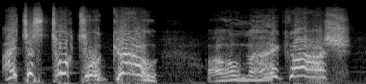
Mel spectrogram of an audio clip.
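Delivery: high, drawn-out shouted squeal; hammed-up fanboy screaming; Deku, ecstatic. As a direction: shriek it in giddy disbelief. Deku ecstatic after meeting girl.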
